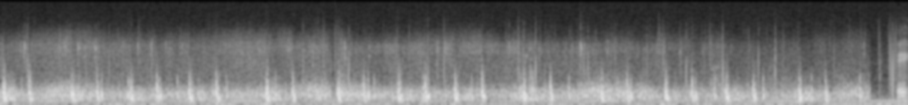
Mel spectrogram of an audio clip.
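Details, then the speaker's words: Teaching heart-sound recording of a child: quick, regular paired normal heart sounds whose spacing shifts slightly with breathing, showing respiratory sinus arrhythmia. "Ejemplo segundo, signoscultatorios normales en el niño. Arritmia respiratoria"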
